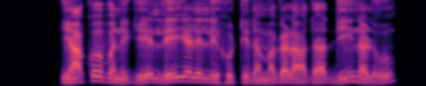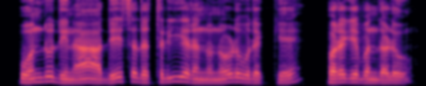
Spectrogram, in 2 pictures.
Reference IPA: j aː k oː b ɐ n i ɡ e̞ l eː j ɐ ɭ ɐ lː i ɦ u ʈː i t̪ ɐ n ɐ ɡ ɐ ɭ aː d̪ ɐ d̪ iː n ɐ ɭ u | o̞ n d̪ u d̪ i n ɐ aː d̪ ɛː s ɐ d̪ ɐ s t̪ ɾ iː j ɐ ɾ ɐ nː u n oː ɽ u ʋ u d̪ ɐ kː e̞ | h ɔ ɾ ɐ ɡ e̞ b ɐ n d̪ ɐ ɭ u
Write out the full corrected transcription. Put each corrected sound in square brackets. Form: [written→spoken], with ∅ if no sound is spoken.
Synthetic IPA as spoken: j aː k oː b ɐ n i ɡ e̞ l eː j ɐ ɭ ɐ lː i ɦ u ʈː i [t̪→d̪] ɐ [n→m] ɐ ɡ ɐ ɭ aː d̪ ɐ d̪ iː n ɐ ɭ u | o̞ n d̪ u d̪ i n ɐ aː d̪ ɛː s ɐ d̪ ɐ s t̪ ɾ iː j ɐ ɾ ɐ nː u n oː ɽ u ʋ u d̪ ɐ kː e̞ | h ɔ ɾ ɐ ɡ e̞ b ɐ n d̪ ɐ ɭ u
